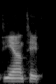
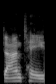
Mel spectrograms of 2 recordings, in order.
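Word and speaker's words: Dont'e: They might connect with Deontay Thornton or Dante. I always get that name wrong. Dante Thornton.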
